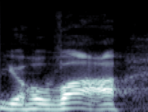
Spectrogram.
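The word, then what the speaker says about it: יהוה: When you see Jehovah, which actually in Hebrew is pronounced Jehovah instead, Yehovah, then that's what we see.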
